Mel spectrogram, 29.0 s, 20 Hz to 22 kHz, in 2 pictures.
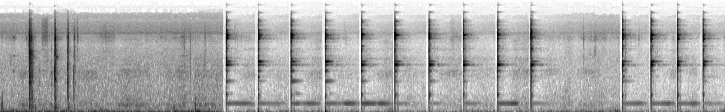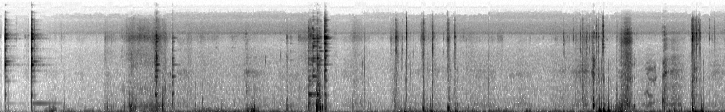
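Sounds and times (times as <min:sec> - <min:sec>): hammer striking metal stake: 0:04.5 - 0:10.9, 0:12.4 - 0:15.6, 0:17.6 - 0:18.1, 0:20.7 - 0:21.2.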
